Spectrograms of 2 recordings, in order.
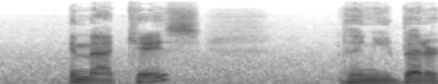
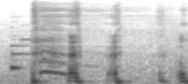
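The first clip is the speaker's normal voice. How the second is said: quick amused laugh; a brief chuckle at his friend; short laugh; 5 semitones higher, 4 dB quieter than usual. Real, not acted. Chuckling to back up his crewmate's words.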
